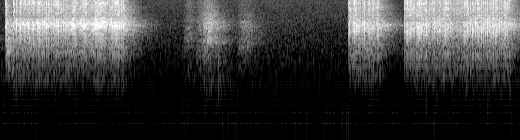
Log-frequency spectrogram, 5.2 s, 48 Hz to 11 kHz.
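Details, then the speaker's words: Non-running 1981 Honda CB750 on an ill-fitting battery: bursts of fast high ratcheting chatter with the key held and no cranking, the starter solenoid clicking. "boy you hear that little solenoid trying"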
